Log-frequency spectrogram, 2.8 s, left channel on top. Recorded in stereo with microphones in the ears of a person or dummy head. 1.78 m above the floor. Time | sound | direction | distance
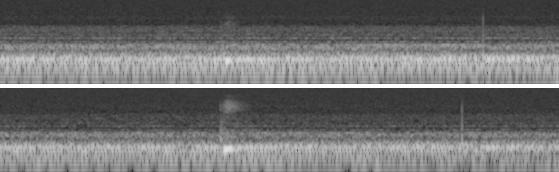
1.1 | a snare drum | 50° right (ahead or behind) | ?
